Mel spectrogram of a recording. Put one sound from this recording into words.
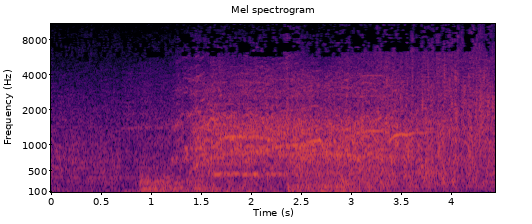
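A body hits the water with a loud splash.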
